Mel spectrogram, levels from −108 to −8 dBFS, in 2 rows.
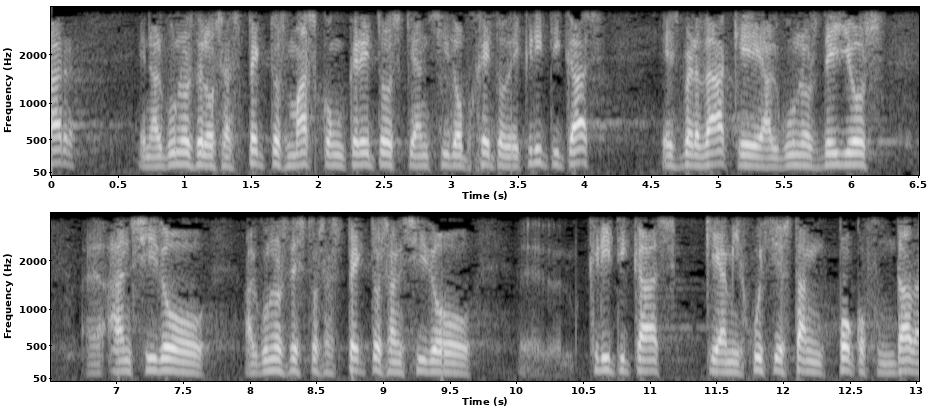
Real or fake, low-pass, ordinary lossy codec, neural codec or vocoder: real; 3.6 kHz; none; none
